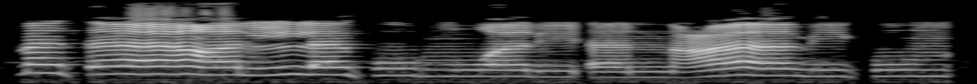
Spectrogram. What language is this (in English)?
Arabic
